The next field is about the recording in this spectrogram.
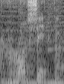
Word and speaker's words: Rosetta: Rosetta, detto in con la pronuncia inglese.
